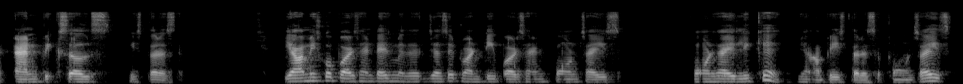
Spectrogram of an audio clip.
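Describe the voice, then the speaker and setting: Bright-voiced man explaining step by step. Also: mid-range voice. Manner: explains step by step, often checks with "theek hai". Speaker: coding teacher. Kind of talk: casual spoken tutorial.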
